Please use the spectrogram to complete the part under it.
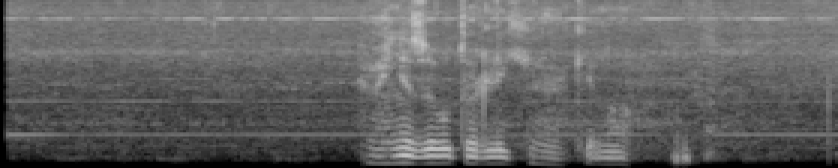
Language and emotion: Russian, sad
